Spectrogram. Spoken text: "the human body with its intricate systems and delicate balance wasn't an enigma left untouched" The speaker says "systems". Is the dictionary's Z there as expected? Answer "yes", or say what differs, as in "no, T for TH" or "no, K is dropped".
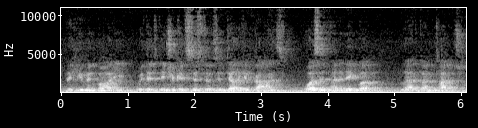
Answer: yes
